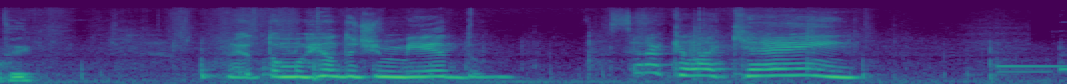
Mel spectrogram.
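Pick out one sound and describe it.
A young girl answers in a raised, agitated voice.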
